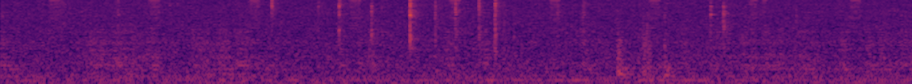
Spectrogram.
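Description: Faint, irregular small metallic clicks and ticks as a small screwdriver turns out the UFO-type pivot screw of a hair-cutting shear with an internal clicker plate. The clicks bunch together about two seconds in, where the loudest one falls.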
